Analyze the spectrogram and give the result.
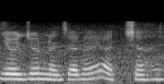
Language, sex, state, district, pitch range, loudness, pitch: Hindi, female, Karnataka, Bangalore, 230-255 Hz, -13 LUFS, 240 Hz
